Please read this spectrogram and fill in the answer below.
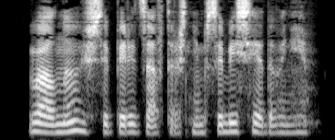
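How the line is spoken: Quiet question. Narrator (Russian): негромко спросил Федя

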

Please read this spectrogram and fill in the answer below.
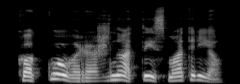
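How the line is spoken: Growling. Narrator (Russian): прорычал он

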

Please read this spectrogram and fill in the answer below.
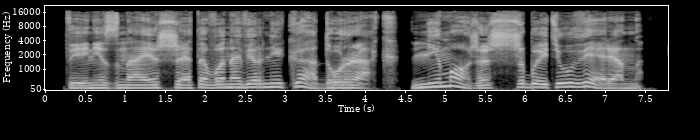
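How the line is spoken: Rising, shrill hiss. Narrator (Russian): Шипение Волан-де-Морта становилось все выше

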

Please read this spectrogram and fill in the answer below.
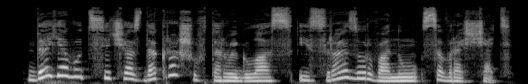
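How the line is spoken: Purring. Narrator (Russian): промурлыкала я

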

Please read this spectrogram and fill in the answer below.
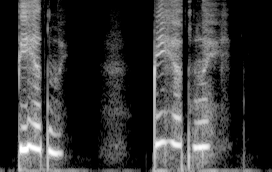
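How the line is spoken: Tearful whisper. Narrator (Russian): прошептала Энни сквозь слезы

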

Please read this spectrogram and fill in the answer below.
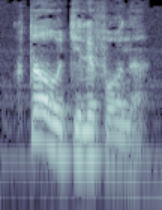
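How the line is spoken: Dry question. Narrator (Russian): сухо спросил голос

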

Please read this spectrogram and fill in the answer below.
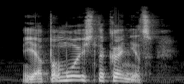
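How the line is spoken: Grumbling mutter. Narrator (Russian): пробурчал Сергей

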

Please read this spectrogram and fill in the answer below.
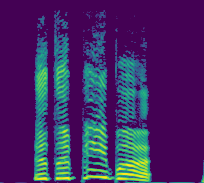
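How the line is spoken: Delighted shout. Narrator (Russian): восторженно закричала Элли

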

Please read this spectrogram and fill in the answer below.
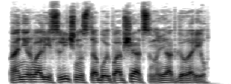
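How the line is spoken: Plain. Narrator (Russian): сказал он

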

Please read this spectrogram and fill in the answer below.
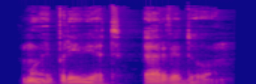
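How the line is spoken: Quiet. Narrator (Russian): Выговорил фон Вегерхоф тихо

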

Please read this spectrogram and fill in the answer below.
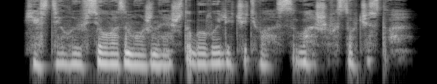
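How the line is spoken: Whisper. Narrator (Russian): шепнул он

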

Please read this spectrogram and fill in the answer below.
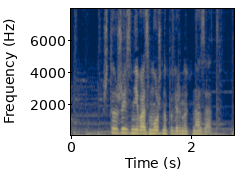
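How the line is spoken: Woman muttering. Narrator (Russian): пробормотала Ольга по-русски

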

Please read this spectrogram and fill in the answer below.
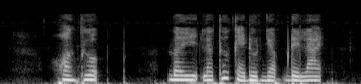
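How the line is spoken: Guard's trembling voice. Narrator (Vietnamese): cấm vệ quân run rẩy nói

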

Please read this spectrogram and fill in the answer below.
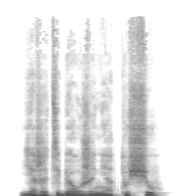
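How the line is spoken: Strangled whisper. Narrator (Russian): проговорил сдавленным шепотом

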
